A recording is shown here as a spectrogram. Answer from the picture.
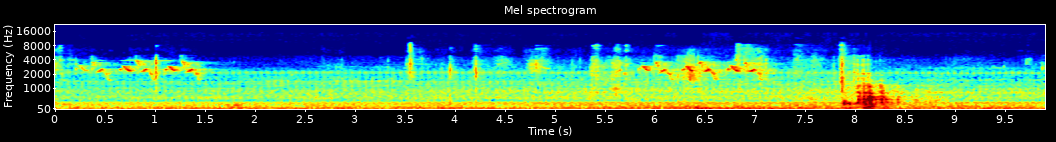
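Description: A songbird singing two short warbling phrases, one about half a second in and one around six seconds, over a steady outdoor background. Scattered sharp clicks are heard, and a short low grunt-like sound, the loudest thing, comes about eight seconds in.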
